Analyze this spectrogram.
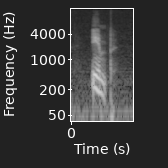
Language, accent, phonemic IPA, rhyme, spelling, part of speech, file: English, General American, /ɪmp/, -ɪmp, imp, verb / noun, En-us-imp.ogg
- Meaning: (verb) 1. To engraft or plant (a plant or part of one, a sapling, etc.) 2. To graft or implant (something other than a plant); to fix or set (something) in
